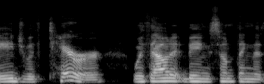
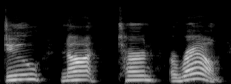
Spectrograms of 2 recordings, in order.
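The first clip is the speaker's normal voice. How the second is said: God's order retold, "Do not turn around" slow and forceful; emphatic divine command; 8 semitones higher, 6 dB louder, slower than usual. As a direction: DO NOT TURN AROUND spaced out slowly, high and loud. Quotes God's command to Job.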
